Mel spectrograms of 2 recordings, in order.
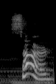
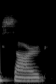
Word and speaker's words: Sarg: sarf 1880 to 1942 sard rhymes with art every little movement has a meaning of its own Tony sarg from the time he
